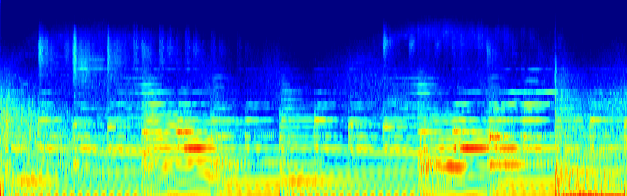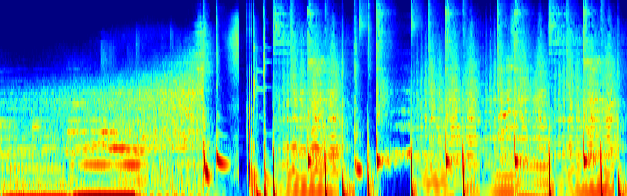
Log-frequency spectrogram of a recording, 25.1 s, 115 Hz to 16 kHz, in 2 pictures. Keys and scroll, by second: 1.5 ctrl+j, 3.3 ctrl+t, 5.6 ctrl+j, 6.2 ctrl+t, 9.3 ctrl+j, 10.1 ctrl+t, 19.8 2.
